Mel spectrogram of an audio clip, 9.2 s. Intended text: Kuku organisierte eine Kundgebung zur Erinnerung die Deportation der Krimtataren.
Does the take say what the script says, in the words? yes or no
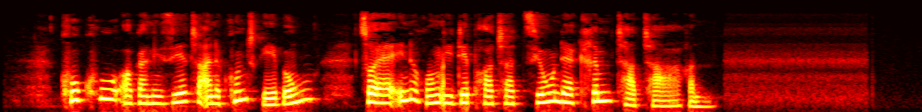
yes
